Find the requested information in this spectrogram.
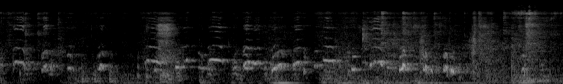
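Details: Litter of Dalmatian puppies at 17 days, indoors; many small squeaky whimpers overlapping in a steady chorus of thin rising and falling cries, with shuffling and a low thump in the background.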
